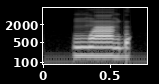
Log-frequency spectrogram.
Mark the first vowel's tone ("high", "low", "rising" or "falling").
low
